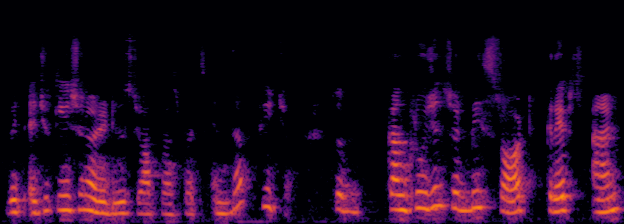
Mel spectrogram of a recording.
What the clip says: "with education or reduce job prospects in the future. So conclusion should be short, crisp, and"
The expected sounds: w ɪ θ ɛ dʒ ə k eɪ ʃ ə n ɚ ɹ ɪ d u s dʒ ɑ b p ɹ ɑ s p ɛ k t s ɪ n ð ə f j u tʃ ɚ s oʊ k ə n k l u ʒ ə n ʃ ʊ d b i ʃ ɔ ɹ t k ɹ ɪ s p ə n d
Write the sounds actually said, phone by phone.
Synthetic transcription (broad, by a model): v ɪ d ɛ dʒ ə k eɪ ʃ ə n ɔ ɹ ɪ d u s dʒ ɑ b p ɹ ɑ s p ɛ k t s ɪ n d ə f j u tʃ ɚ s oʊ k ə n k l u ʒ ə n ʃ ʊ d b i s ɔ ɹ t k ɹ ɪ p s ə n d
